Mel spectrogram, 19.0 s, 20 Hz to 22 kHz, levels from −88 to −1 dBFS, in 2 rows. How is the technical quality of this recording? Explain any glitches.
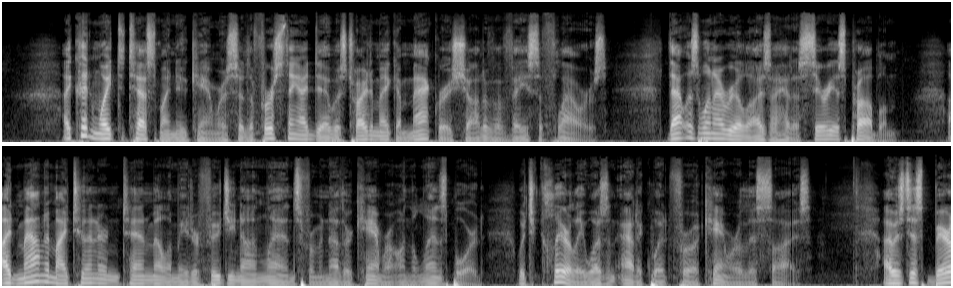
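No glitches or technical faults can be heard here.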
